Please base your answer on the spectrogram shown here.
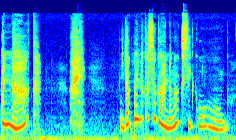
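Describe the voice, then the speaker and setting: A scheming young girlfriend played by a woman in an audio drama. Her high voice moves with lively swings, coy and materialistic, recorded dry and close. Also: takes it slowly, no echo, exaggerated voice. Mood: reluctant. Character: sly, materialistic young girlfriend and reluctant wife. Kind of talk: melodramatic audio drama acting.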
